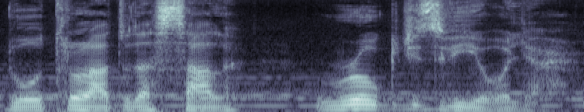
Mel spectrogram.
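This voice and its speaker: A man's voice: low voice, normal speed. A man giving dramatic scripted narration of a cyberpunk story as its narrator. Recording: music behind the voice.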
